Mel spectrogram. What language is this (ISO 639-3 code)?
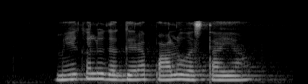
tel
